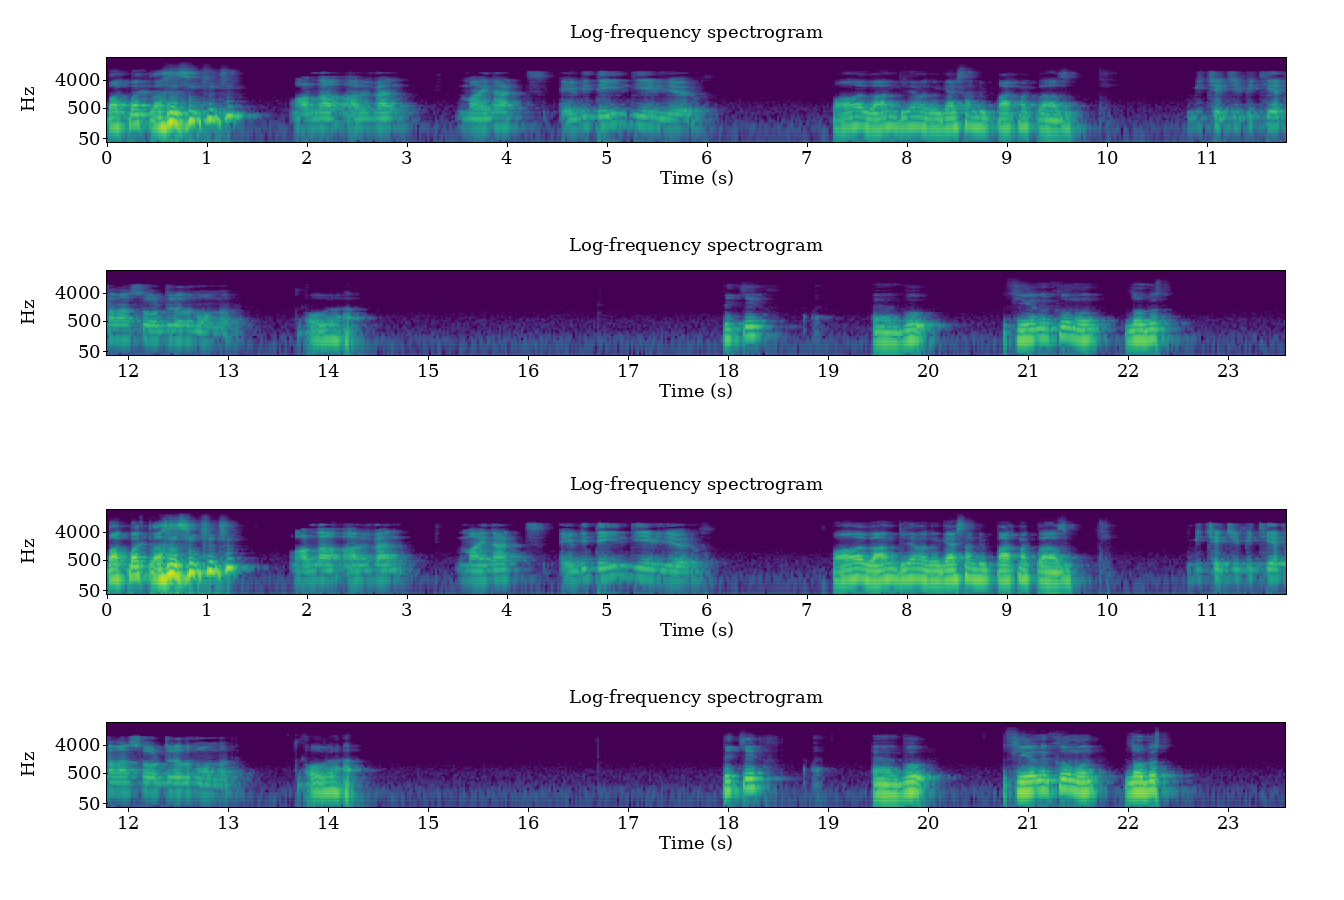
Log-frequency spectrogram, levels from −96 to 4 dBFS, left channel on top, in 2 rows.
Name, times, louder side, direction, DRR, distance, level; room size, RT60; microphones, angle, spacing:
voice 1, 0.0-1.3 7.3-9.6 13.8-14.3 17.9-18.4 19.4-20.0 20.8-22.3, right 5 dB, 55° right, 0.4 m, -22 dB
voice 2, 1.8-2.9 3.5-5.9 10.8-13.0, right 2 dB, 85° right, 2.6 m, -33 dB
16.5 x 6.3 x 3.9 m
head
